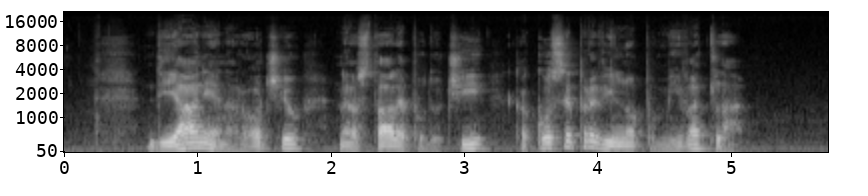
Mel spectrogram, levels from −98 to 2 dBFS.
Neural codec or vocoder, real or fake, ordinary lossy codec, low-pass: vocoder, 48 kHz, 128 mel bands, Vocos; fake; none; 19.8 kHz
